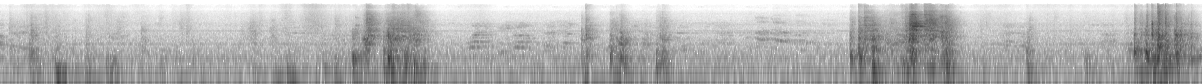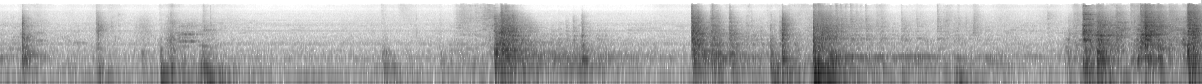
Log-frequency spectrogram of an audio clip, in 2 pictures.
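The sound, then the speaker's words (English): Metal pots and dishes clatter as a cooking pot is taken out, a run of many sharp bursts of clanking and knocking separated by quieter stretches. “First things first, you want to get your pot.”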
